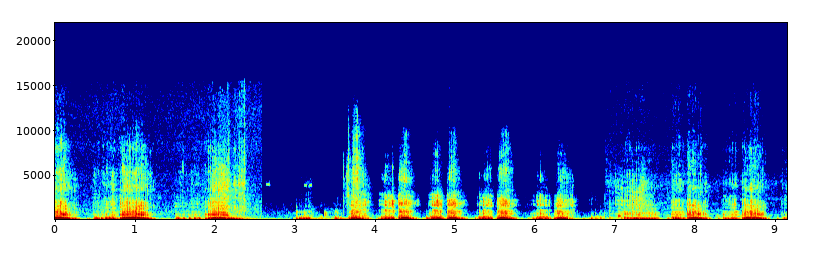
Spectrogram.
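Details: Continuous deep, rumbling roars and growls from a big cat, with rough drawn-out bursts breaking into choppy grunting pulses, closely packed with no quiet gaps.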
